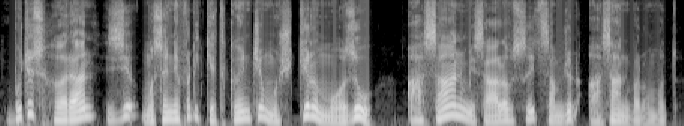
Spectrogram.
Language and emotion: Kashmiri, surprised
